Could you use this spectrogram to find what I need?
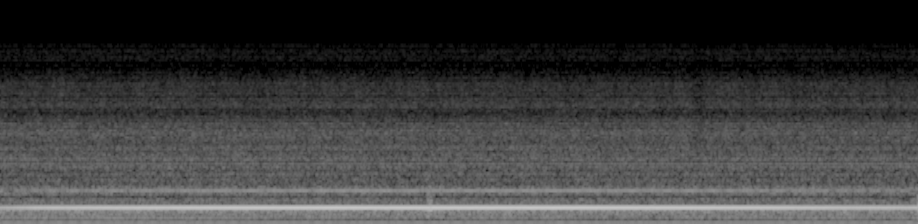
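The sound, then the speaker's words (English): A simple clear tone played into one ear: a steady, pure, moderately low pitch held evenly at constant loudness from start to finish, with nothing else heard. “Next, we put a simple, clear tone in one ear, like this.”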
